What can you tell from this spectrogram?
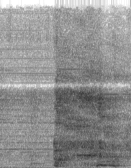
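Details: After a moment of quiet room hum, one abrupt, partly voiced adult cough shading into throat clearing.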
